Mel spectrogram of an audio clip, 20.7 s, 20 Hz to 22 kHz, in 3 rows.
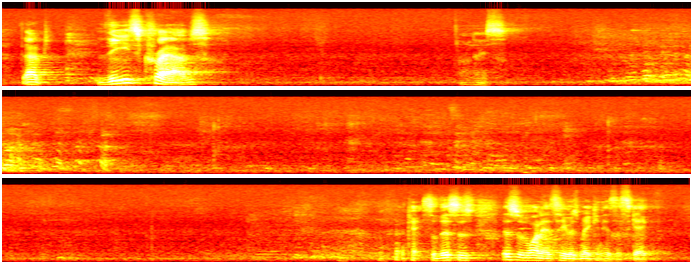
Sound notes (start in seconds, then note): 5.8 audience laughing; 10.2 audience chattering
